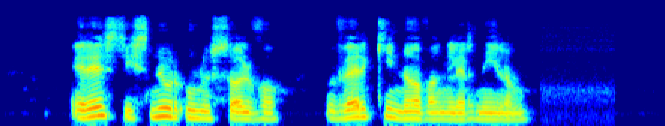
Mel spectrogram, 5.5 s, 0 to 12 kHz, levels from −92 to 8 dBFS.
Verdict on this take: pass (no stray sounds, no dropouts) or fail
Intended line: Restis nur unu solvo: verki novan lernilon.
pass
